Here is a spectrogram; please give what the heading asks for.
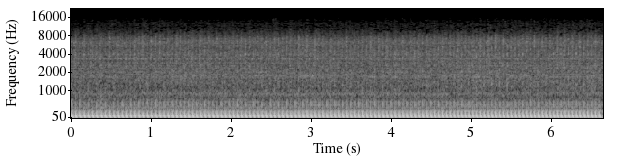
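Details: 1968 Norton Commando twin on a test run with 20W50 oil instead of monograde: uneven, lumpy thump about four beats a second, running rough and smoking heavily on the left side; owner plans head removal.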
